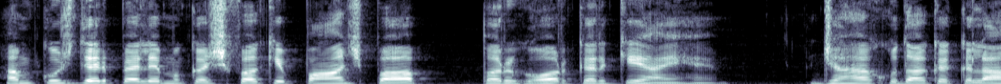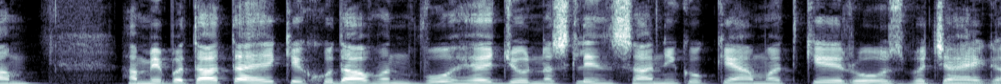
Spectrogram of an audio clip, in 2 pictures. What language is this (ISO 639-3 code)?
urd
